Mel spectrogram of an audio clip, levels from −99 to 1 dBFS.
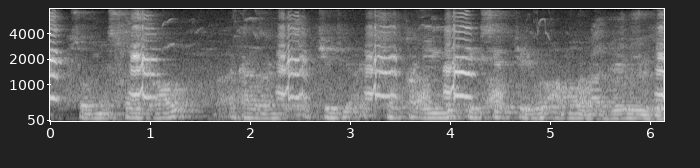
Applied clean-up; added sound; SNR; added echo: none; Bird vocalization, bird call, bird song; -4 dB; reverberation time 0.9 s.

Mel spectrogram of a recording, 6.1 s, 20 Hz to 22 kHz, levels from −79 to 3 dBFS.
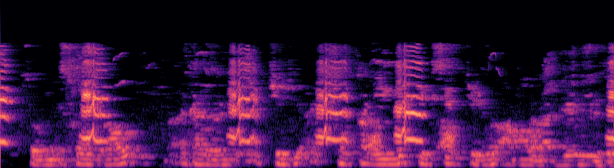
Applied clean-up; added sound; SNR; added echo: classical method WPE with log-MMSE.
